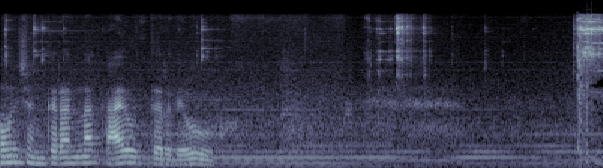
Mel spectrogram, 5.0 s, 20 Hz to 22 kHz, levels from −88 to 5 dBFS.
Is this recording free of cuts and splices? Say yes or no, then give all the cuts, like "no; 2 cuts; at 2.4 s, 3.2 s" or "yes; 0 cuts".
yes; 0 cuts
